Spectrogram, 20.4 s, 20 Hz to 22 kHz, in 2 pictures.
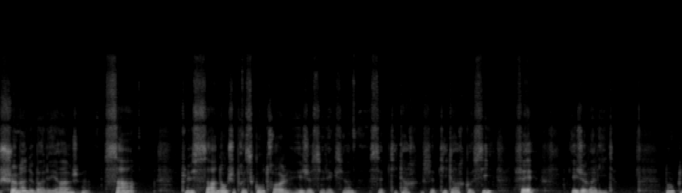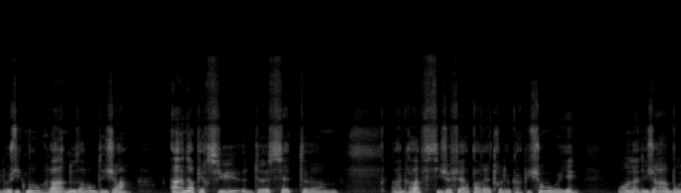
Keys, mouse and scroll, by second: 0.1 click, 1.4 click, 4.8 ctrl+click, 7.1 click, 8.4 click, 17.0 click, 17.4 space, 18.2-20.4 drag.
